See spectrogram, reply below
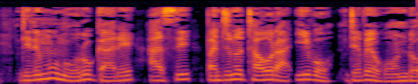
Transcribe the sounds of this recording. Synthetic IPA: ndirimun̤uwo̞ɾuɡʱaɾe̞asipandino̞tʰauɾaʔiʋo̞ndeʋe̞ɦo̞ːndo̞

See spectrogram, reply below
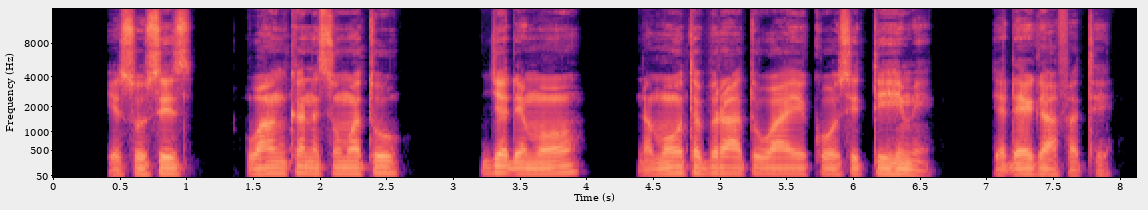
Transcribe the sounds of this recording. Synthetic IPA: jɛsuːsɪs | waːŋkɐnɐsʊmɐt̪uː | d͡ʒɛᶑɛmo̞ː | nɐmo̞ːt̪ɐbɪɾaːt̪ʊwaːjeːko̞ːsɪt̪ːɪhɪmɛ | d͡ʒɛᶑe̞ːɡaːfɐt̪ʰɛ

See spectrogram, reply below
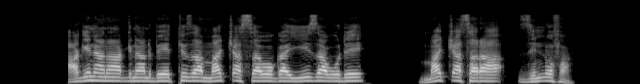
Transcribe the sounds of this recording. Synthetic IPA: ʔɐɡɪnɐnaːɡɪnɐnbe̞ːt̪ːɪzɐmɐt͡ʃʼːɐsːɐwɔɡɐjiːzɐwɔd̪ɛ | mɐt͡ʃʼːɐsɐɾɐzɪnːɔfɐ̰

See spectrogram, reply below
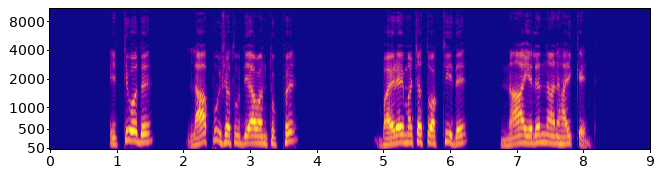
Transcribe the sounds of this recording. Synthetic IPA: ʔɪt̪ːɪwɔd̪ɛ | laːpːʊɪʃ̬ɐt̪ʊd̪ɪʔjaːwɐnt̪ːʊpːɛ | bɐjɾɐjmɐt͡ʃːɐt̪ːʊɐkːiːd̪ɛ | nɐʔaːjɛlɛnːaːnɛɦɐjkʼːe̞̰ːd̪ːɐ̥

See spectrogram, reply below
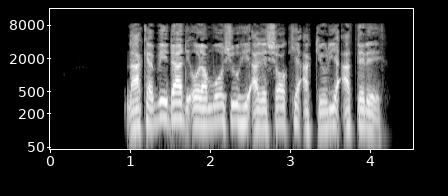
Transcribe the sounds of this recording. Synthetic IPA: nakɛbidadioɾeamoɕuɦiʔaɣeɕɔːkiaʔakeoɾiaʔateɾe

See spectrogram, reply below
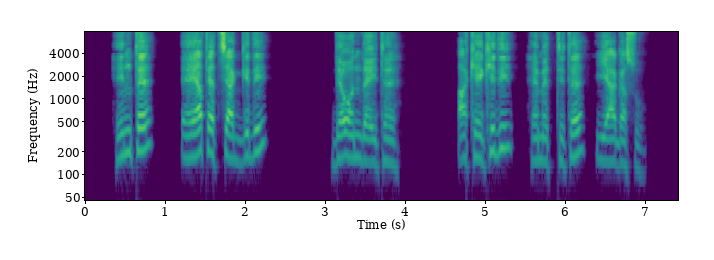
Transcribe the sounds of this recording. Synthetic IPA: hɪnt̪ːɛ | eːjɐt̪ɛt͡sːɪɐɡːɪd̪ɪ | d̪ɛʔɔnd̪ɛʔɪt̪ɛ | ʔɐke̞ːkɪd̪ɪ | hɛmɛt̪ːɪt̪ɛjaːɡɐsuː

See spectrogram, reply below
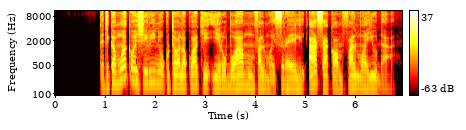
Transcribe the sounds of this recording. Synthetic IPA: kat̬ikamwakawaiʃiɾiniwakutawalakwakɛjɛɾɔɓɔamum̩falmɛwaisɾaɛliasaːkawam̩falmɛwajuɗa̰

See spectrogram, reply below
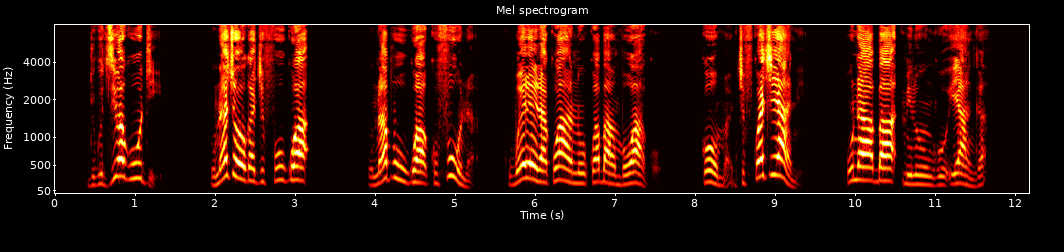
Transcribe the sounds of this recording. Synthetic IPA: ndik̬ud͡ziwak̬ut̬ḭ | unat͡ʃɔkat͡ʃifukwa | unapukwakufuna̰ | kuɓwɛɾɛɾakwanukwaɓambɔwaːkɔ̥ | kɔma̰t͡ʃifu̥kwat͡ʃijanḭ | unaɓamiluŋɡujaːŋɡa

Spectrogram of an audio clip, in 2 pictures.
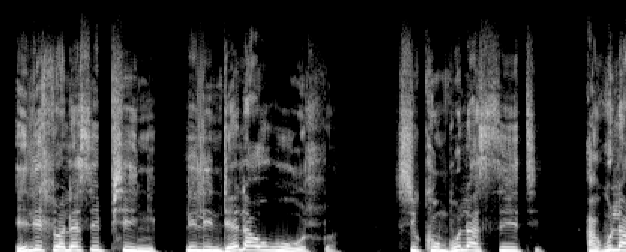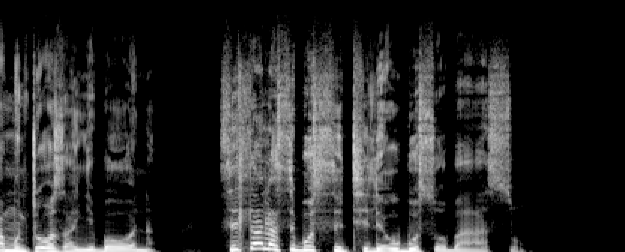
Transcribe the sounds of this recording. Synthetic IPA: iliɬɔlesipʰiŋi | lilindʱɛlauɣuːɬwa | sikʰumbʱulasitʰi | aɣulamuntʼuɔzaŋiβɔːna̰ | siɬalasiβusitʰilɛuβusɔβa̰ːsɔ̰

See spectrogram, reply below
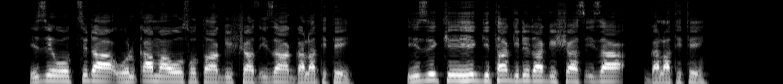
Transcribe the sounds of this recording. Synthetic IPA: ʔɪzɪo̞ːt͡sːɪd̪ɐwɔlkʼːɐmɐoːsɔt̪ɐɡɪʃːɐsɪzɐɡɐlɐt̪ɪt̪ḛː | ʔɪzɪkeːhɪɡɪt̪ɐɡɪd̪ɪd̪ɐɡɪʃːɐsɪzɐ | ɡɐlɐt̪ɪt̪eː

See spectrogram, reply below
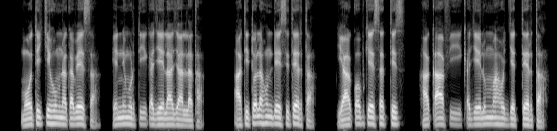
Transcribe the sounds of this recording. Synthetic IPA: mo̞ːt̪ɪt͡ʃːɪhʊmnɐkʼɐbe̞ːsːɐ̰ | ʔɪnːɪmʊɾt̪iːkʼɐd͡ʒe̞ːlaːd͡ʒaːlːɐt̪ɐ̰ | ʔɐ̰t̪ɪt̪ɔlɐɦʊnd̪e̞ːsːɪt̪e̞ːɪɾt̪ɐ̰ | jaːkʼo̞ːbke̞ːsːɐt̪ːɪs | hɐkʼaːfɪkʼɐd͡ʒe̞ːlʊmːaːhɔd͡ʒːɛt̪ːe̞ːɾt̪ɐ̰

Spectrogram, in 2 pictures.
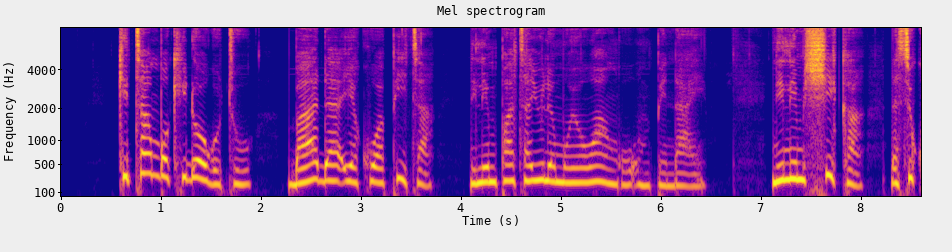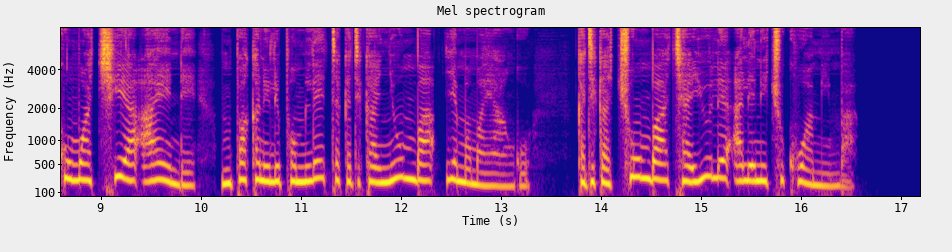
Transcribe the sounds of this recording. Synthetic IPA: kitʰambɔkʰiɗɔɠɔtu | ɓaːɗajakuwapita | nilim̩patajulɛmɔjɔwaŋɡum̩pɛndaɛ | nilim̩ʃika | nasikumwat͡ʃiaʔaɛndɛ | m̩pakanilipɔm̩lɛtakati̥kaɲumbajamamajaŋɡu | katikat͡ʃumbat͡ʃajulɛʔaliɛnit͡ʃukʰuamimba̰

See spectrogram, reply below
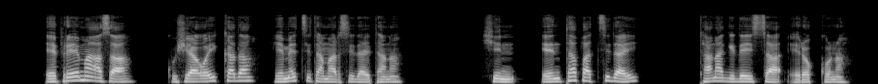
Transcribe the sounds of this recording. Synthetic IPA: ʔɛfɾe̞ːmɐːs̬aː | kʊʃɪjaːɔjkːɐd̪ɐhɛmɛt͡sːɪt̪ɐmaːɾsɪd̪ɐjt̪ɐnɐ | ʃɪn | ʔɛnt̪ːɐpɐt͡sːɪd̪ɐj | t̪ɐnɐɡɪd̪ɛjsːɐʔɛ̰ɾɔkːɔnɐ

